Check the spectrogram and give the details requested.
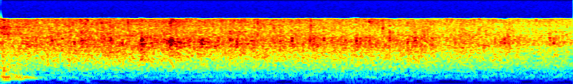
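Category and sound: crowd, audience clapping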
